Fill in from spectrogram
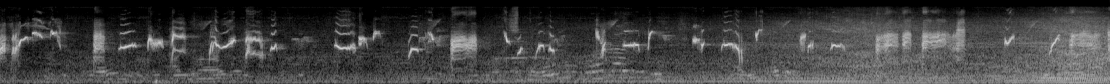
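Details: Long-tailed shrike, black-and-white and described as agitated (emosi), pours out a long, dense stream of scratchy chirps, clicks, squawks and quick whistled slurs in irregular bursts; a low hum runs underneath.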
